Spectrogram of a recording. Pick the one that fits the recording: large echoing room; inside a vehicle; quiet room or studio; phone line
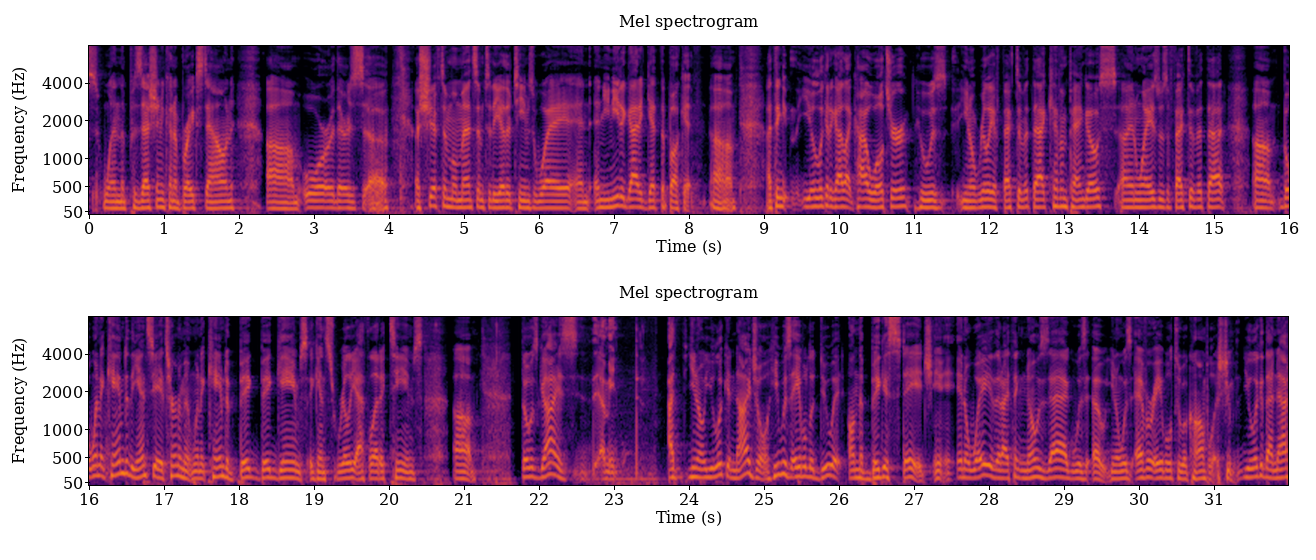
quiet room or studio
